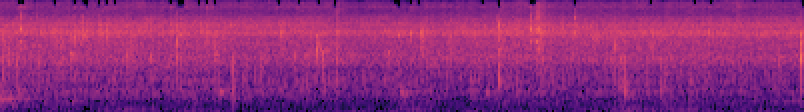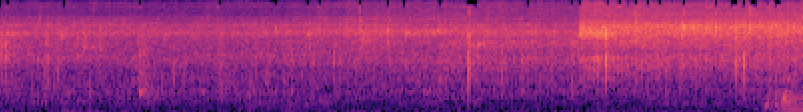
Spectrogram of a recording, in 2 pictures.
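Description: Beetroot pieces fry with potatoes in hot oil in a pan, a low steady sizzle dotted with small pops and stirring sounds that grows slightly brighter near the end, with no speech.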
